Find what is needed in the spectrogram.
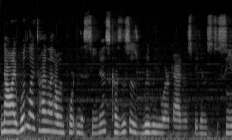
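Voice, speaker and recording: With music playing behind her, a woman talks at a medium pitch. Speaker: movie reviewer. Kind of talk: casual movie review talk to camera.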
